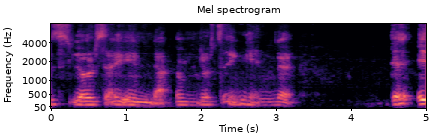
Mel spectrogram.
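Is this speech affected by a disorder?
Yes: cerebral palsy.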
